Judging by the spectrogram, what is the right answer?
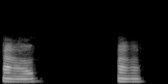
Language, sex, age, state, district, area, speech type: Telugu, male, 18-30, Telangana, Sangareddy, urban, conversation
